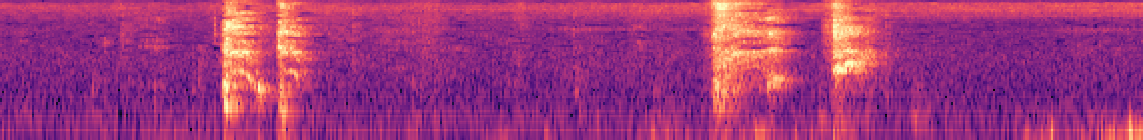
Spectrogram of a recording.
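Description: A person coughing: two quick coughs about two seconds in, then two more a few seconds later.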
